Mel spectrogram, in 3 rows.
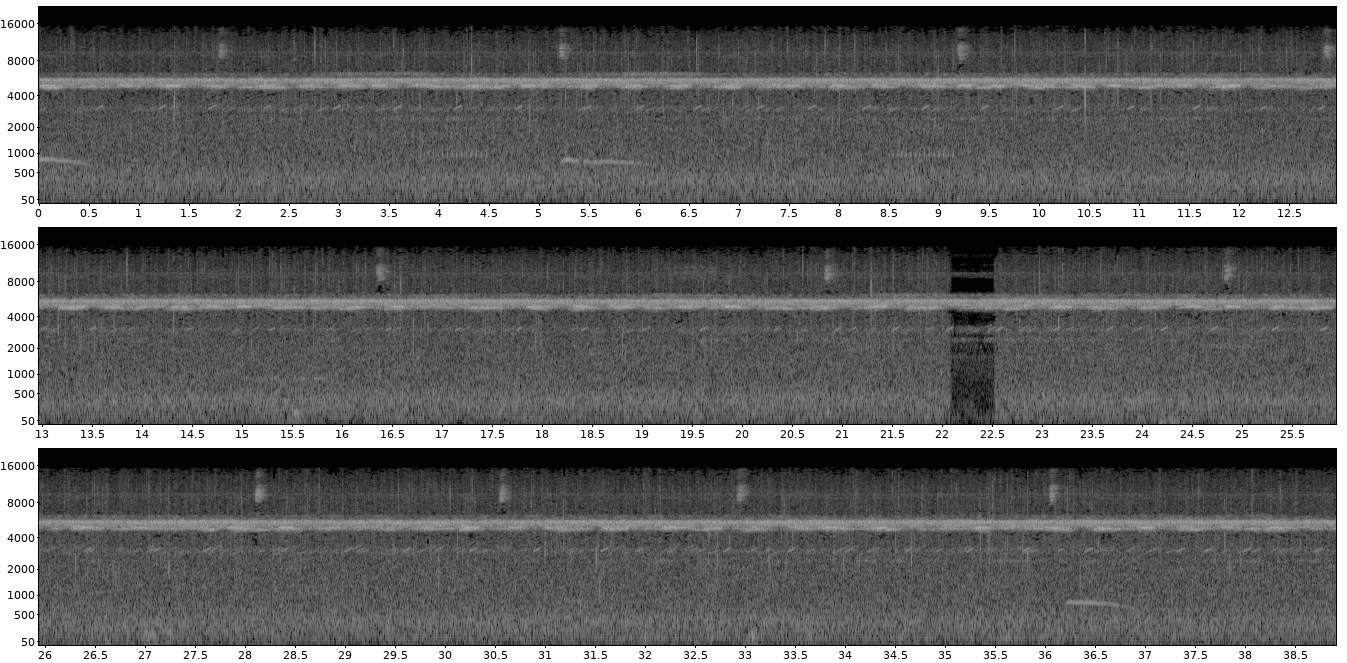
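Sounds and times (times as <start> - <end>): crickets trilling: 0.0 - 38.9.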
